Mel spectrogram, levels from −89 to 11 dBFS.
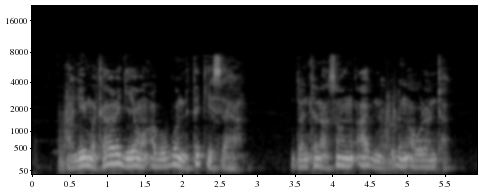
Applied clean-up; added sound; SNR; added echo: neural separator model SepFormer DNS4.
